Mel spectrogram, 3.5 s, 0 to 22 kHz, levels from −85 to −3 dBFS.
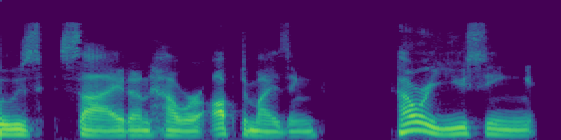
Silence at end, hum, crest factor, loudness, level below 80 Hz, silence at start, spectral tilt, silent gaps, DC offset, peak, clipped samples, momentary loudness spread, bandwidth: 0.2 s; none; 18 dB; -26 LUFS; -62 dBFS; 0 s; -7 dB/octave; 0.27-0.33 s, 2.02-2.43 s; under 0.1%; -8 dBFS; under 0.1%; 12 LU; 12.5 kHz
